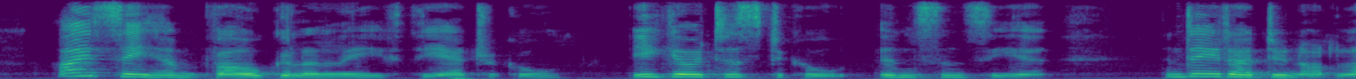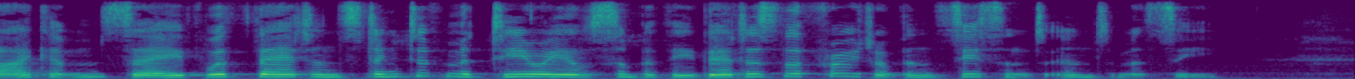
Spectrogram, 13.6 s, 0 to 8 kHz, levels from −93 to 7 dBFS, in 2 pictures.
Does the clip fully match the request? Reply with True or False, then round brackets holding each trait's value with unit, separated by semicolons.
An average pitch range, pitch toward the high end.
True (4.2 semitones; 235 Hz)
